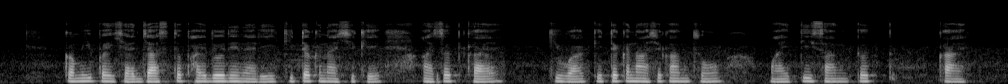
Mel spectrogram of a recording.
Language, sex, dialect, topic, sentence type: Marathi, male, Southern Konkan, agriculture, question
